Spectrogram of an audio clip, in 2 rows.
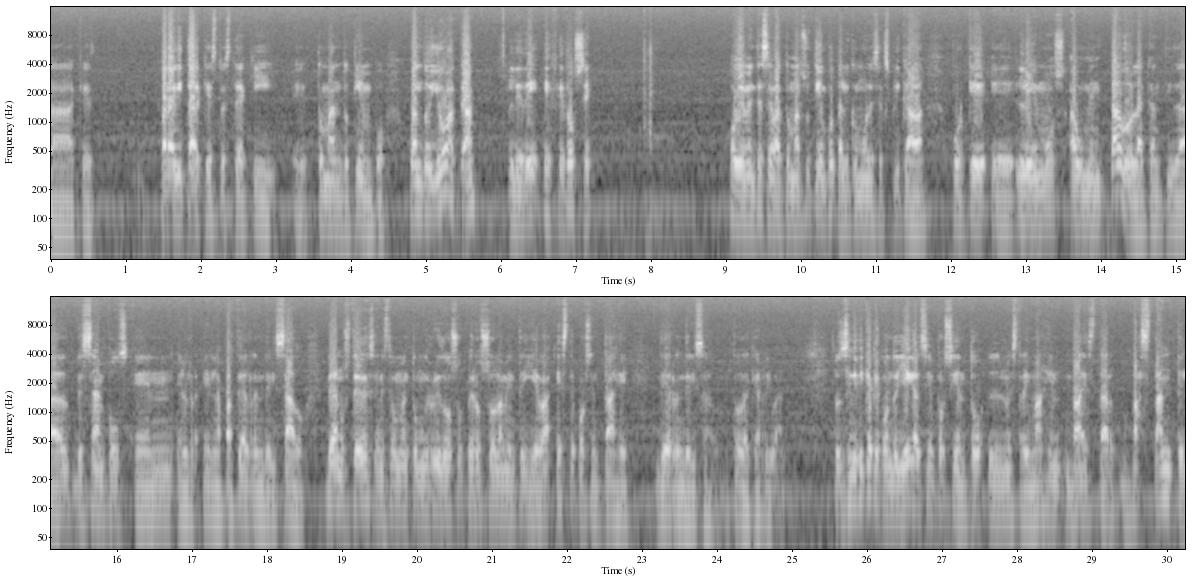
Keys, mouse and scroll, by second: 6.8 F12.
